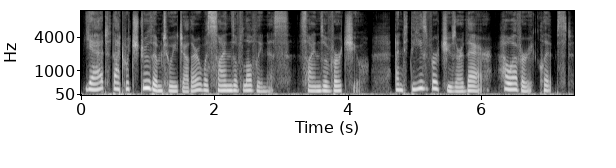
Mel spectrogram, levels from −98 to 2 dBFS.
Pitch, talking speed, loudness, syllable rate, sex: 210 Hz, 180 wpm, -17 LUFS, 5.6 syllables/s, female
